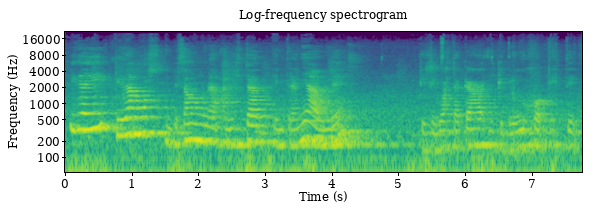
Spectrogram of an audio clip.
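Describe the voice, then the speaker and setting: A woman's voice: on the low side, dark tone, slight background noise. A woman poet with an Argentine Spanish accent, telling stories at a book presentation in an expansive, self-correcting way. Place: event hall. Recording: echoey hall from far off.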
